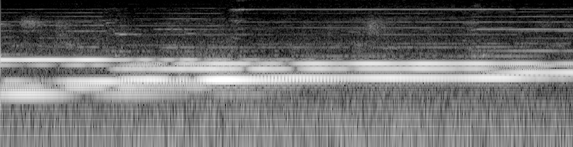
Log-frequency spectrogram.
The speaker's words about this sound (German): Hier erfährt man auch, dass Glas nicht nur schön aussieht, sondern auch klingen kann, wie beispielsweise mit dieser Glasorgel oder dass Kristallglas einen satteren Klang hat als normales Glas.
